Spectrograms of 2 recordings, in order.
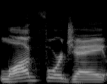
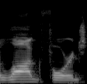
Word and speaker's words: Log4j: happened is is this log 4j or log forge depending on how you want to pronounce it is effectively integrated into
